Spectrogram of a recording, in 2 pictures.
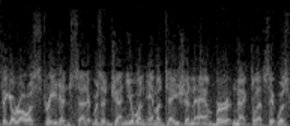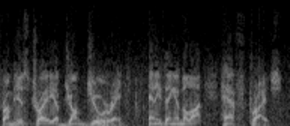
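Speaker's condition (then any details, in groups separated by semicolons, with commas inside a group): No condition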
